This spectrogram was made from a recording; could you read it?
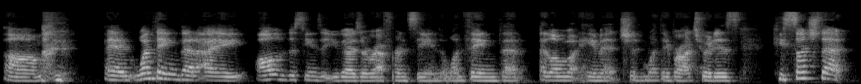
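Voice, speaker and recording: Bright, lowish-voiced woman chatting. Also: normal speed, vocal fry. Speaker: podcast panel guest. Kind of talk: casual panel chat.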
